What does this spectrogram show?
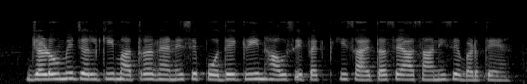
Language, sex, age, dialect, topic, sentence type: Hindi, female, 18-24, Hindustani Malvi Khadi Boli, agriculture, statement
